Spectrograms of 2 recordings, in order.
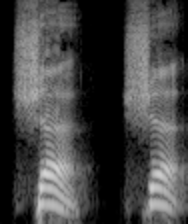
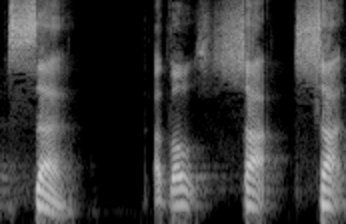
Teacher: di sini huruf syin huruf syin ini mempunyai sifat tafasyi Ya keluarnya huruf syin ini dari tengah-tengah lidah kita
